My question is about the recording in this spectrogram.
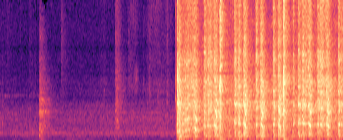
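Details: Buell Blast single that won't start without its auto choke (enricher) or a shot of starter fluid, here started on a drop of starter fluid through a small drilled hole: faint clicks, then a steady, even thump of about three beats a second. Runs well.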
